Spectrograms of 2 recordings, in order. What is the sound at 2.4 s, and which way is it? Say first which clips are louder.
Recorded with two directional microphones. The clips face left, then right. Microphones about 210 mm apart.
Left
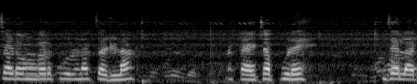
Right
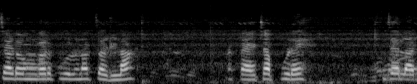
Speech: left 3 dB; 15° left (ahead or behind).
